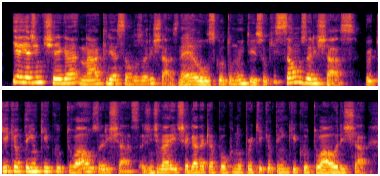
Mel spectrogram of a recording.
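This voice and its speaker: Fairly high male voice, warm in tone, with lively intonation at a moderate pace and audible room echo. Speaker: religion teacher. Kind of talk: online lecture. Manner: casual, warm teaching tone.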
